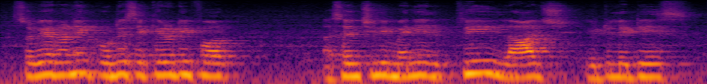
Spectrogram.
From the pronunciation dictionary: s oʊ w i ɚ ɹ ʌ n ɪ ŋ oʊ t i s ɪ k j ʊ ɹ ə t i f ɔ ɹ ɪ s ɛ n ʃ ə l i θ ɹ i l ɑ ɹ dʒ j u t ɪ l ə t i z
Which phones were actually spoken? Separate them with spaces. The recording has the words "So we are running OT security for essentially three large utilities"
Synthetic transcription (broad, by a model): s oʊ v i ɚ ɹ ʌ n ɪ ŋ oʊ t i s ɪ k j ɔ ɹ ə t i f ɔ ɹ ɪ s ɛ n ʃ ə l i t ɹ i l ɑ ɹ dʒ j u t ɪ l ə t i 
